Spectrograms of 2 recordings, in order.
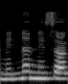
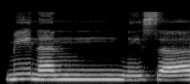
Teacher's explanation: ہے، ہوتا کیسے ہے، غنہ یہ ہوتا ہے کہ آپ نے نون اور میم کی ساؤنڈ کو جو ہے کہاں لے کر جانا ہوتا ہے، ناک میں لے کر جانا ہوتا ہے، اور ایک الف کے برابر اس کو لمبا کرنا ہوتا ہے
